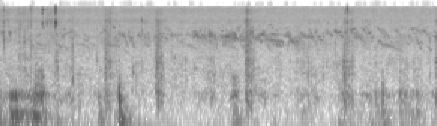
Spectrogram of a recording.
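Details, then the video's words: Horses eating grass on a summer morning in Tuv province, Mongolia: close, loud chomping bursts early on, then quieter crunching bites roughly every second, in a rural outdoor setting. "Horses eating grass in summer morning / chomping noises"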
